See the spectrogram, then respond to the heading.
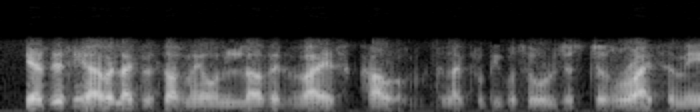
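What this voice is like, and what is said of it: Venezuelan-accented English. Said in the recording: “Are you of Italian descent?... I am Venezuelan... the Venezuelan accent”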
